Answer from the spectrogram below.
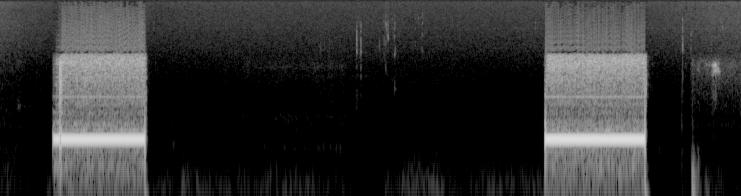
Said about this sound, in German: Und da werde ich jetzt mal die Nummer ins Telefon tippen und wir werden Sie gleich per Telefon zu uns schalten.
